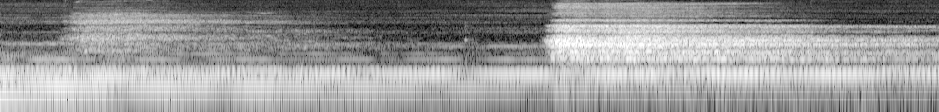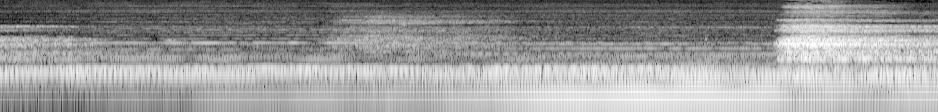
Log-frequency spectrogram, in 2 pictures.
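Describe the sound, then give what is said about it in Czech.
Slow, deep breaths during a guided relaxation, soft breathy inhales and exhales repeating a few times over a steady low drone. “Hluboký nádech a výdech do celého těla.”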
